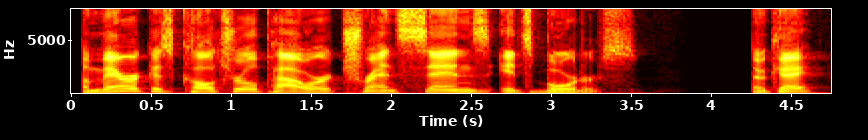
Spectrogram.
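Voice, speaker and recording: A man's voice: a little high, expressive, unhurried, a bit bright, clear, resonant tone, no echo. Man, streamer, heated profane commentary, lecturing, dry close sound. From Turkey. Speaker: streamer reacting to videos.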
